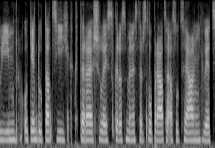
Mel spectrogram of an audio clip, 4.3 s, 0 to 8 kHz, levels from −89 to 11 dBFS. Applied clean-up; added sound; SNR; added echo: neural diffusion model UNIVERSE++.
